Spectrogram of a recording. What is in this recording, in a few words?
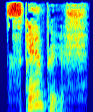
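"scampish", British English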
